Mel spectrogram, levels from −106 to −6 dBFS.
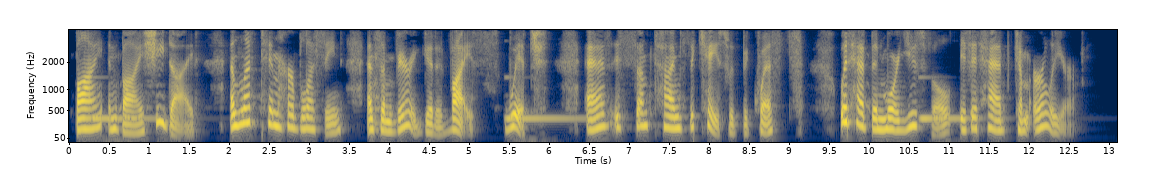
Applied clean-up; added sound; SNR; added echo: classical method log-MMSE.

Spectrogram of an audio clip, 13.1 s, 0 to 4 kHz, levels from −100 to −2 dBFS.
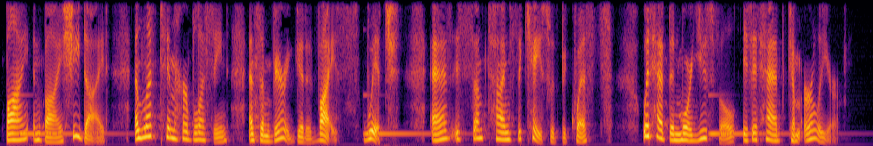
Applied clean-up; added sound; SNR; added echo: none; Marimba, xylophone; 18 dB; none.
